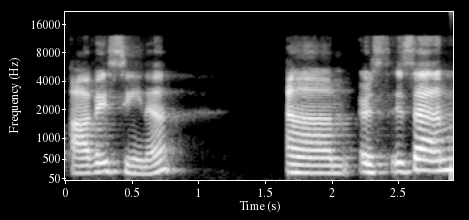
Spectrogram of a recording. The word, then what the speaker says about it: AveSeena: Ibrew is the founder of a beautiful skincare brand called Avesena. Um, is is that am I pronouncing it correct? Oh, yeah, that is it. Avesina.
